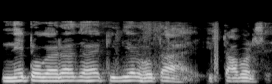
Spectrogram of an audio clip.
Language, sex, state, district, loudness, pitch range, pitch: Hindi, male, Bihar, Sitamarhi, -14 LUFS, 155-175 Hz, 165 Hz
